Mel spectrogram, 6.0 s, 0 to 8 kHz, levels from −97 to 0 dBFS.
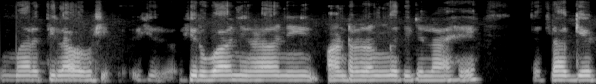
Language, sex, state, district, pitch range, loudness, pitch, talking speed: Marathi, male, Maharashtra, Aurangabad, 155-160 Hz, -26 LUFS, 160 Hz, 140 wpm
